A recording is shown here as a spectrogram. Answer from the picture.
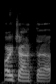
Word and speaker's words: horchata: where in michigan but i don't pronounce the h oh okay my bad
